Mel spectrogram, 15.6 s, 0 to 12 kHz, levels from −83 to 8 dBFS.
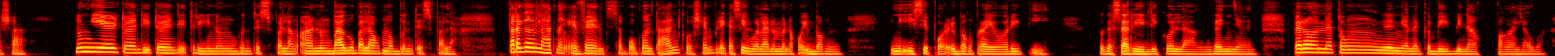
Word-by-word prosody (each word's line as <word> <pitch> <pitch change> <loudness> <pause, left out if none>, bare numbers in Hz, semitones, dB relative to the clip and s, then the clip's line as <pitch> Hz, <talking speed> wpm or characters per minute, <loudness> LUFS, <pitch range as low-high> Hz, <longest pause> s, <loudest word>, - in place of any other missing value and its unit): siya. 140 +1 -5 0.5
Nung 260 +1 +5
year 250 -2 +7
2023 180 -5 -1
nung 155 0 -2
buntis 155 -1 -4
palang 150 -1 -2
ah, 160 +1 0
nung 160 0 0
bago 170 +2 +3
pala 170 -2 +2
akong 160 -1 -1
mabuntis 150 -1 -3
pala, 135 - -6 0.5
talagang 255 +2 +6
lahat 200 -4 +2
ng 175 - -5
events 155 0 -1
napupuntahan 160 +2 -2
ko 140 - -6
siyempre 170 0 -3
kasi 155 +3 0
wala 145 -1 +1
naman 145 -1 -1
akong - - -3
ibang 145 0 0 0.6
iniisip 155 +1 0
or - - -2
ibang 150 0 0
priority, 140 -1 -2 0.5
kumbaga 145 0 -1
sarili 140 -3 +3
ko 150 -1 -1
lang 135 -1 -3
ganiyan. 140 -2 -1 0.4
Pero 230 +1 +7
nitong 200 -3 0
yun 170 -1 +2
nga 155 - -1
nagka-baby 145 0 -2
na 135 -1 -4
ako - - -43
pangalawa, 135 -1 -6
155 Hz, 165 wpm, -23 LUFS, 145-175 Hz, 0.6 s, year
